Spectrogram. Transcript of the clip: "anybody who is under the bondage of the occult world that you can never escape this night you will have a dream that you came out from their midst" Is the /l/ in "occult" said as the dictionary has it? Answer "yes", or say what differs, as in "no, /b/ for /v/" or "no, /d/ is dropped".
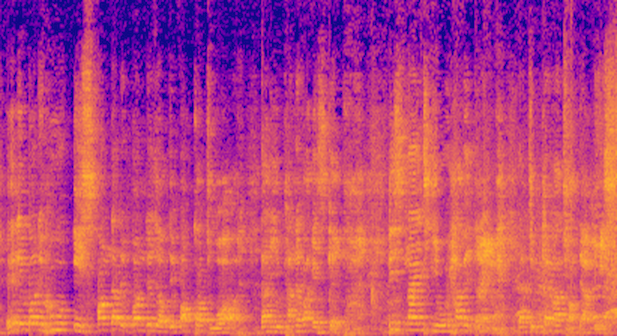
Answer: no, /l/ is dropped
